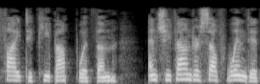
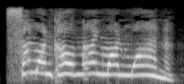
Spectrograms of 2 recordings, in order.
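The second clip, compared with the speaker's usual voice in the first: much higher, slow, drawn-out scream for help; panicked scream; slower than usual. Acted. Emma screaming for help over fallen Patrick, panicked. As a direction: shriek it out, fighting panic. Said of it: "she screamed".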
